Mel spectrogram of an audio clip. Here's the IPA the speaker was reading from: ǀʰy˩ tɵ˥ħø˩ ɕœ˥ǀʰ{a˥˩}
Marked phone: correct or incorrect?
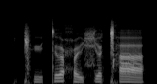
correct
